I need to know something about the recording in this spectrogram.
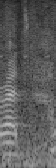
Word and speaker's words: Ratte: in the past have corrected me when I've said p1000 ratte which is how it's like written but I guess in German you just say rat uh so that's how I'm pronouncing it for this video either way tons of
